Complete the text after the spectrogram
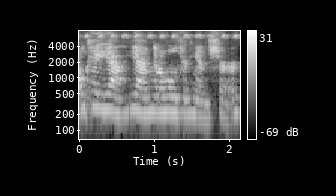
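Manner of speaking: acted nervous, eager, panicked, caving tone. Retelling a date, the speaker acts out panicking at the man's countdown. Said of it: "I panicked and went".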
